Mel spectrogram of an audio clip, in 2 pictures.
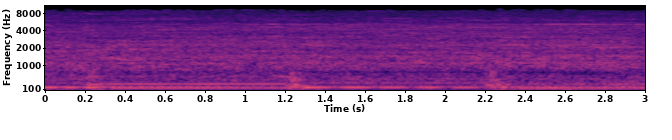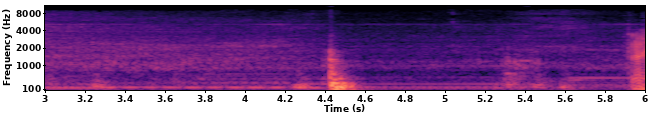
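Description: Bambu Lab X1 Carbon 3D printer printing, its stepper motors humming in steady tones that jump to a new pitch about once a second as the print head changes direction; really loud. A single sharp thump about four and a half seconds in, after which the sound is quieter.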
